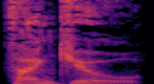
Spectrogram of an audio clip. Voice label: Dunmer male thank you

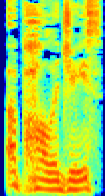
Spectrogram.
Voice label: Orc female sorry

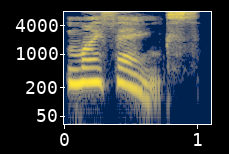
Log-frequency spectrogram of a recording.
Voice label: Breton female thank you

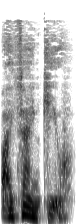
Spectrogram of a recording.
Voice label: Imperial male thank you

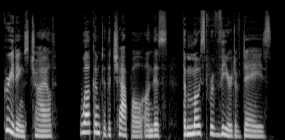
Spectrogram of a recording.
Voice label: Holiday Greeting Nord Female; Unused

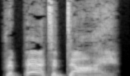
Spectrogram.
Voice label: male taunt; Altmer

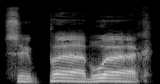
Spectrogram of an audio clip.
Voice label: Bosmer male nice play

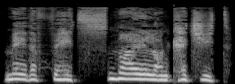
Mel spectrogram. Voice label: female implore; Khajiit

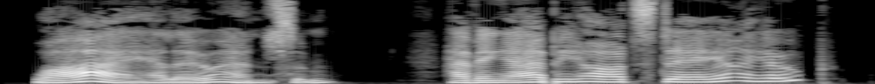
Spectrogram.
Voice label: Hello Female; Unused Holiday; Imperial

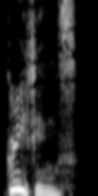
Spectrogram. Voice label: Dunmer female hello

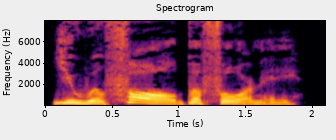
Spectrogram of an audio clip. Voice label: Breton female taunt

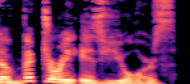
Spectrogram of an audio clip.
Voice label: Imperial female concede

